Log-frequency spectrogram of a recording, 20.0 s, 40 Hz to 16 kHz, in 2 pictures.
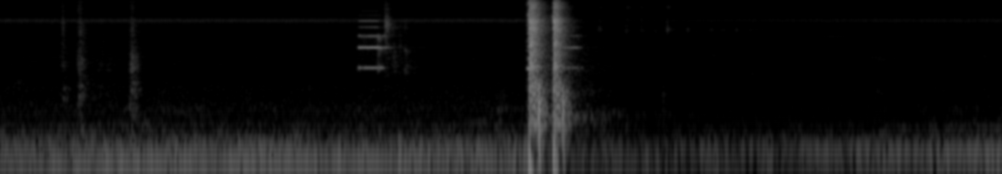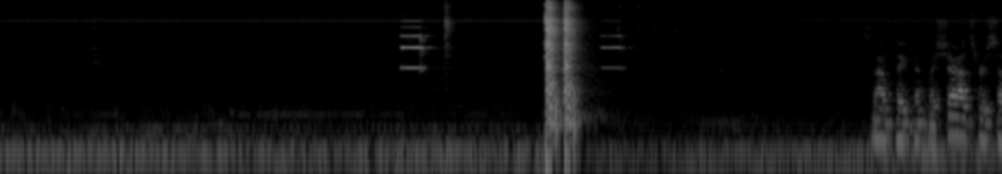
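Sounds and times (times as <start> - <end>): gunshots: 5.3 - 6.0, 15.5 - 16.0
shot timer beep: 5.6 - 6.0, 14.0 - 14.4, 15.9 - 16.4.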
